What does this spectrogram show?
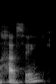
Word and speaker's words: Hussey: Just remember the pronunciation is still Hussey.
